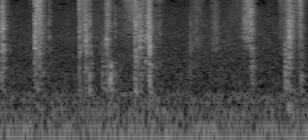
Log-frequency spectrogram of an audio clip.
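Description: A deck of tarot cards being shuffled in the hands: a quiet, irregular run of short card clicks and flicks.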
